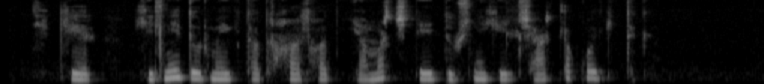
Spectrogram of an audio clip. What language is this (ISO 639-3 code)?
mon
